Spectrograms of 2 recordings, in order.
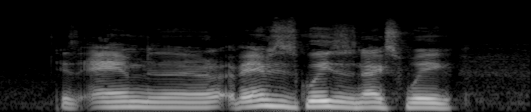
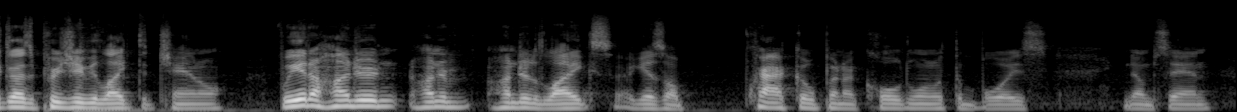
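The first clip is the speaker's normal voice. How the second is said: usual speaking voice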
